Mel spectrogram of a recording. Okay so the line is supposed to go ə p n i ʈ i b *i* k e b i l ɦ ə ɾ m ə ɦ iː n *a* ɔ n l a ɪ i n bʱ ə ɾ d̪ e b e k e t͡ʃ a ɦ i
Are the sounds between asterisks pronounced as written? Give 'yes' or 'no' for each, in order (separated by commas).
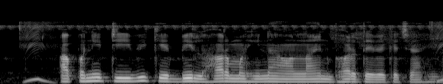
yes, yes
